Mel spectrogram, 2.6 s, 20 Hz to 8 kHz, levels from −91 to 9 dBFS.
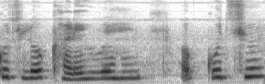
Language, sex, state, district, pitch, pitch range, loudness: Hindi, female, Chhattisgarh, Raipur, 245 Hz, 235-270 Hz, -16 LUFS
